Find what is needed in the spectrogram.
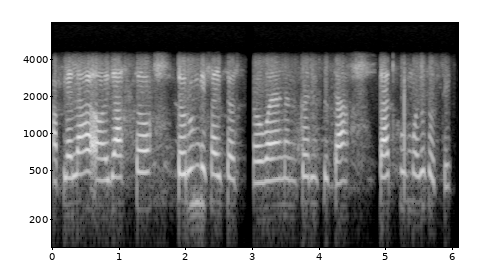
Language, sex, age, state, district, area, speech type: Marathi, female, 18-30, Maharashtra, Sindhudurg, rural, conversation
